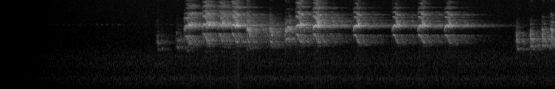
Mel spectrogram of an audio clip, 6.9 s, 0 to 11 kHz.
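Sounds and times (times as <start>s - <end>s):
common blackbird Turdus merula calls: 2.0s - 6.9s.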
